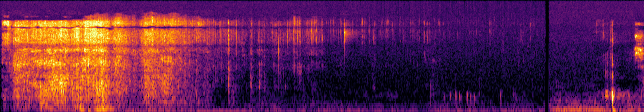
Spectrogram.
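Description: Faint crinkling rustle of bubble wrap and packing peanuts being handled in a cardboard box, fading after about two seconds to near silence with a few faint clicks.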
